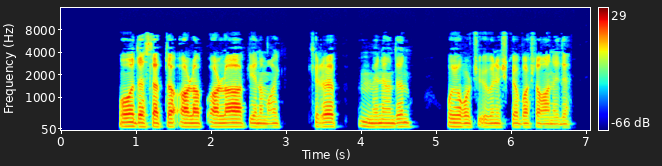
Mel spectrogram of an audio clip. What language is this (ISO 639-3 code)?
uig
